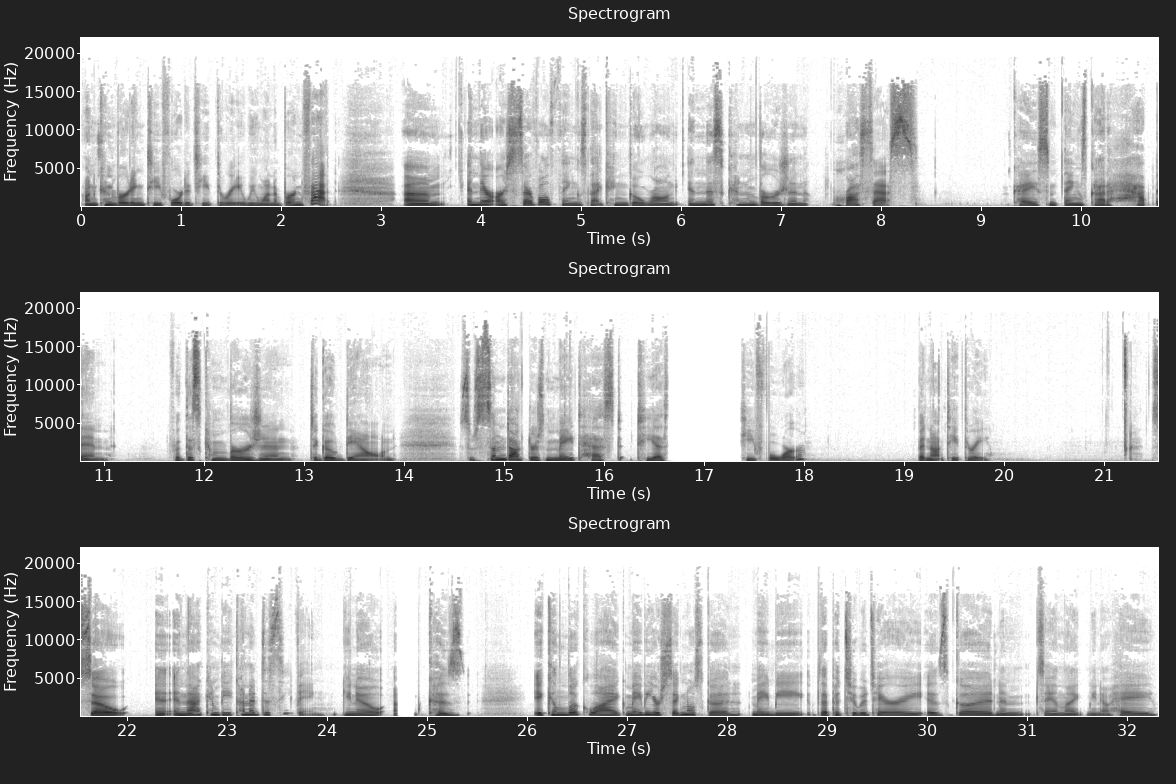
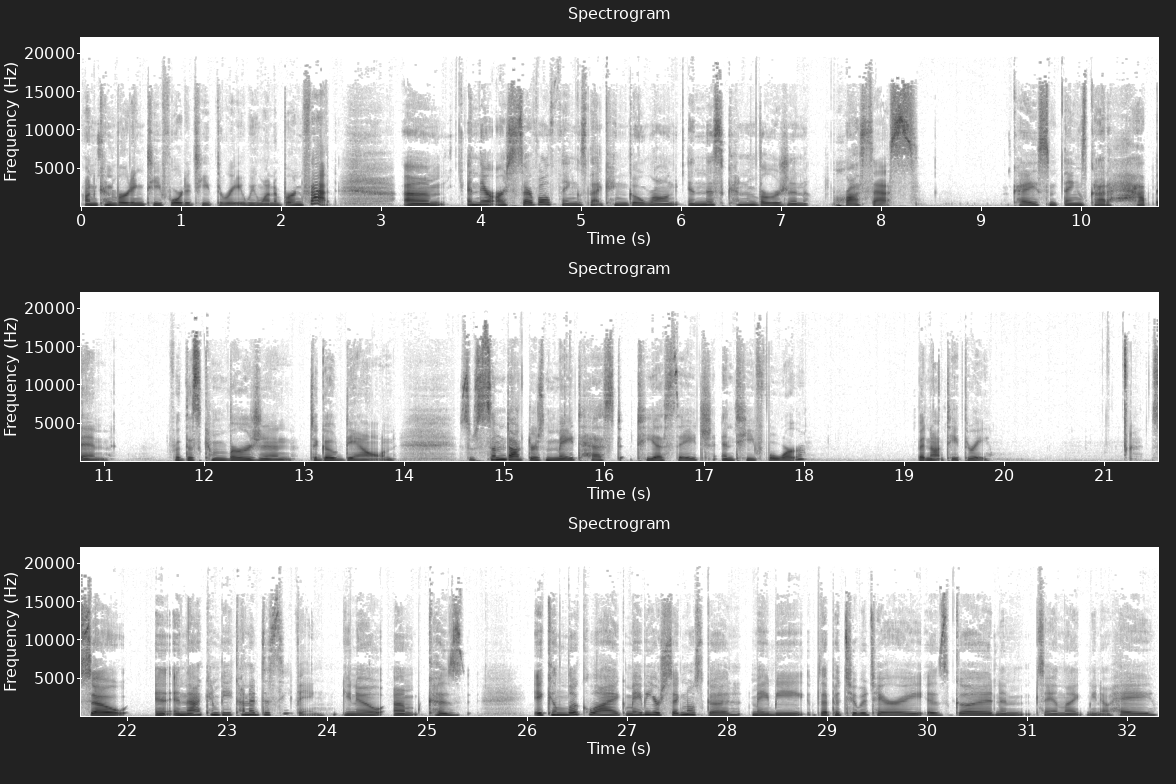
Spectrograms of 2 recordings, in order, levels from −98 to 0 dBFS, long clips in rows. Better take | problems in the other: second | audio cutting out; at 17 s for 0.5 s and at 25 s

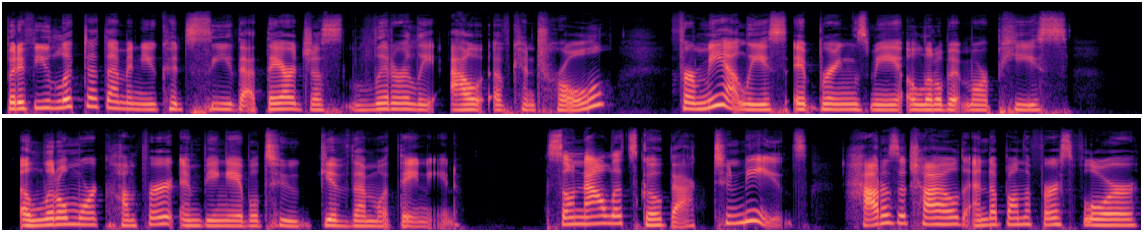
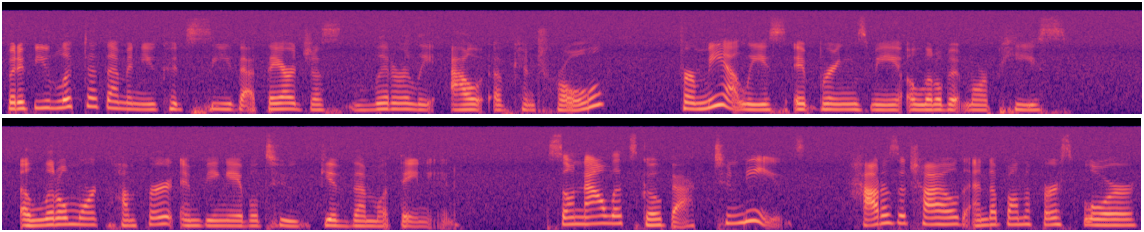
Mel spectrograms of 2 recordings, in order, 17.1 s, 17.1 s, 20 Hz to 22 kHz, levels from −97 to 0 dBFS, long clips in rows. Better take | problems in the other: first | hiss; noticeable; throughout; 10 dB below the speech

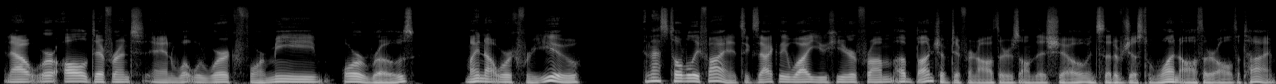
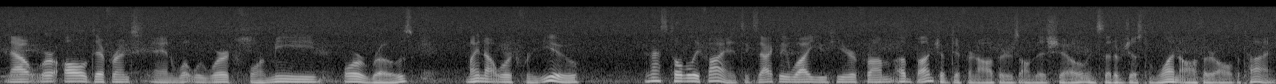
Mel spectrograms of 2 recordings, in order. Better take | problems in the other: first | hiss; loud; throughout; 10 dB below the speech

